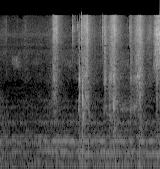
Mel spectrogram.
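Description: Tarot cards being shuffled by hand: a run of quick, sharp card clicks starting about half a second in, over soft background music with steady held tones.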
